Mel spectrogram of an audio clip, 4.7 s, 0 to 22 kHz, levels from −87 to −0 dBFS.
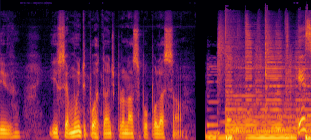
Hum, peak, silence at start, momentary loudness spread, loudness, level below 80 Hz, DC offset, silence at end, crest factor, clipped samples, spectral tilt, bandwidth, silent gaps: none; 0 dBFS; 0 s; 13 LU; -16 LUFS; -22 dBFS; under 0.1%; 0 s; 14 dB; under 0.1%; -5.5 dB/octave; 16 kHz; 2.94-3.07 s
